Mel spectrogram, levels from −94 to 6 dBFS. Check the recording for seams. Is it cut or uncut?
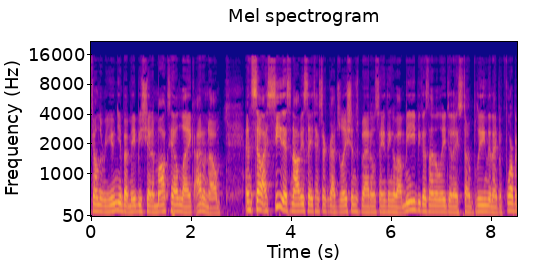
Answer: uncut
